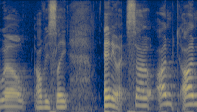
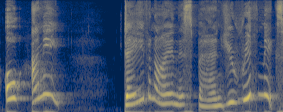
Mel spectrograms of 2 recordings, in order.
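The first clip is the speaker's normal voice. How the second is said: high, loud imitation of a friend; high-pitched mock excitement; gushing answer; 10 semitones higher, 6 dB louder than usual. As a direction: act out breezily sharing your news. Acting out the friend's breezy answer.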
